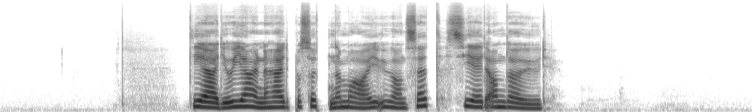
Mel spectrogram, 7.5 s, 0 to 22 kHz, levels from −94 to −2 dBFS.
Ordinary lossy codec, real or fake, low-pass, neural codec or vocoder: none; fake; 19.8 kHz; codec, 44.1 kHz, 7.8 kbps, Pupu-Codec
